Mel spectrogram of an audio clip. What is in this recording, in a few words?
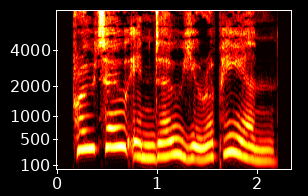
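"proto-indo european", British English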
